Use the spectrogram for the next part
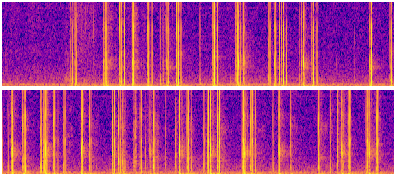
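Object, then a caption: Laminated foil-plastic food pouch. Fingernails tap and scratch across the surface of a small, sealed, full laminated foil-plastic tuna pouch. Quick, dry, bright clicks and crinkly scrapes come in irregular bursts, each dying almost instantly, with short quiet gaps between them.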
